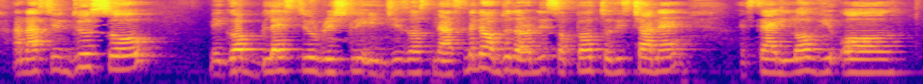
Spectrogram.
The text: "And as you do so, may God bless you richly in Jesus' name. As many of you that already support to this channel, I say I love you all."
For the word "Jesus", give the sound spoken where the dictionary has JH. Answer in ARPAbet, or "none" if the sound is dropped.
JH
